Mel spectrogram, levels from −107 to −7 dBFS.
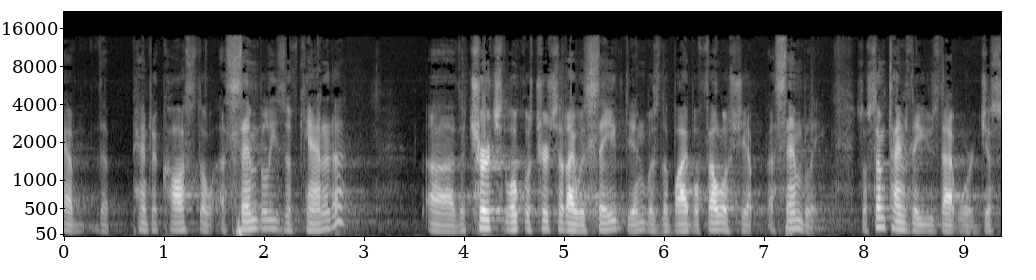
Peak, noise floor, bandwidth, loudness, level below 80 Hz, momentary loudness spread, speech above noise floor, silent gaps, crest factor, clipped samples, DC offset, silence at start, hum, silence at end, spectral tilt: -6 dBFS; -64 dBFS; 14 kHz; -27 LUFS; -60 dBFS; 15 LU; 36 dB; none; 24 dB; under 0.1%; under 0.1%; 0 s; none; 0 s; -4.5 dB/octave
